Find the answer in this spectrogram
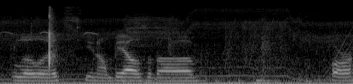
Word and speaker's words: Beelzebub: like lilith you know beelzebub or how people sometimes pronounce it bezel bub that drives me insane it drives me insane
